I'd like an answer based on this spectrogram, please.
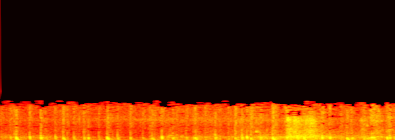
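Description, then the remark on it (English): Horses' hooves clip-clop in a quick, uneven patter as several horses are led together over hard ground near a cliff to be hidden behind brush, with a rustling burst of noise swelling partway through. “Hide the horses behind this brush.”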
